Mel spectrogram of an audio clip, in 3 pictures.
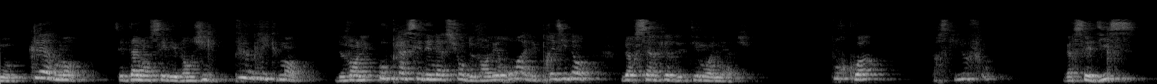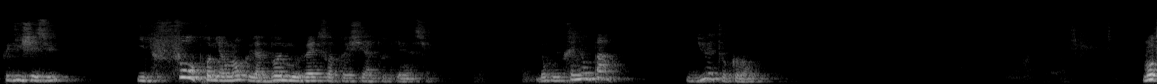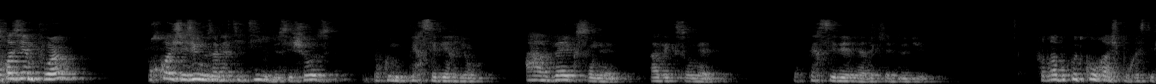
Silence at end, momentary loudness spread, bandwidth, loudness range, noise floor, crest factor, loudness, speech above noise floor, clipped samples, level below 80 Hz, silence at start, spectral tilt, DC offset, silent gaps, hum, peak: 0 s; 17 LU; 8.8 kHz; 9 LU; -80 dBFS; 20 dB; -29 LUFS; 52 dB; under 0.1%; -74 dBFS; 0 s; -6.5 dB/octave; under 0.1%; none; none; -10 dBFS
